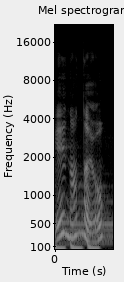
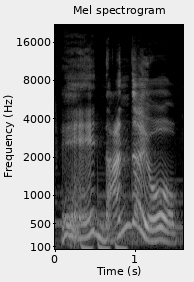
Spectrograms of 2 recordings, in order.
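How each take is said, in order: First: The phrase is said in a soft, gentle way. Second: The phrase is said in a harsh, rough way. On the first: This is the ordinary everyday way of saying it. "typically they're like" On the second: The speaker wants to sound tough like a gangster. "they're being extremely harsh because they just want to sound harsh"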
